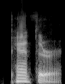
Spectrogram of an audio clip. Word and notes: panther: American English

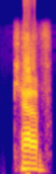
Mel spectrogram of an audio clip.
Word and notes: calve: American English

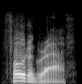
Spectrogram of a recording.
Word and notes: photograph: American English

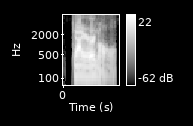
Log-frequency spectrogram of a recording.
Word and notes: diurnal: American English

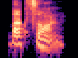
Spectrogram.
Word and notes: buckthorn: Indian

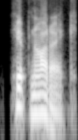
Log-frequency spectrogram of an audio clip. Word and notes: hypnotic: American English

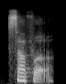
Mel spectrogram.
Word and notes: suffer: Indian

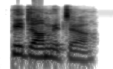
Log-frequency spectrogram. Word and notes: pedometer: Indian

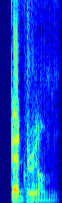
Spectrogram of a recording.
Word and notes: bedroom: American English

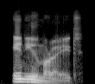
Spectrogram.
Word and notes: enumerate: British English

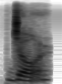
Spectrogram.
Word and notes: jaw: Indian

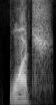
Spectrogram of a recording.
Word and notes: watch: American English

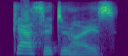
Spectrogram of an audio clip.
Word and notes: catheterize: Indian

